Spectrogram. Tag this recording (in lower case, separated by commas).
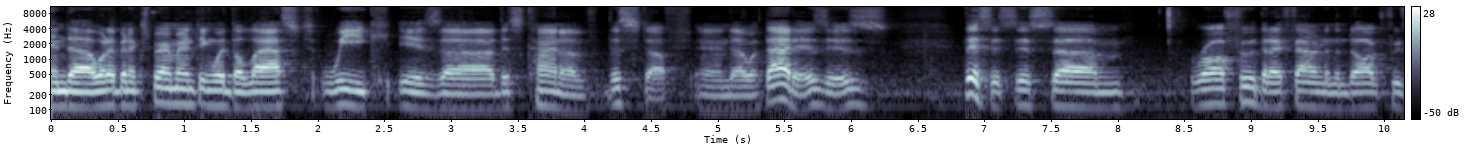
speech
